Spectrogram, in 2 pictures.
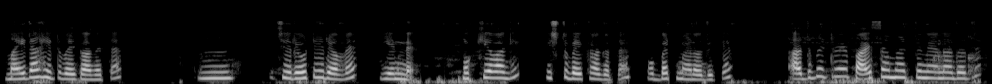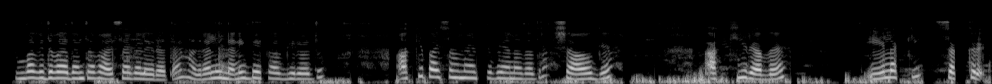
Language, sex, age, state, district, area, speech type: Kannada, female, 18-30, Karnataka, Chikkamagaluru, rural, spontaneous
